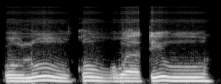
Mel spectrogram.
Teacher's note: U-nya pendek, lu-nya panjang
